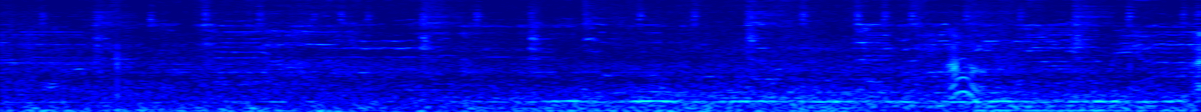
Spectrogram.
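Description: Busy city street ambience: music playing over a steady low rumble of traffic, with a sustained tone entering about halfway through and a brief rising voice-like call near the end.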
